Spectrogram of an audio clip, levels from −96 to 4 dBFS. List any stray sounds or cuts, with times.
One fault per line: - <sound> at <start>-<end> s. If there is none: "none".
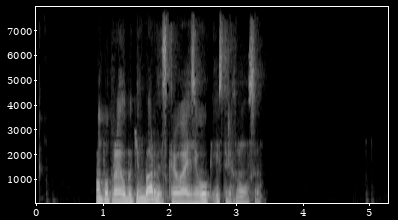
none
